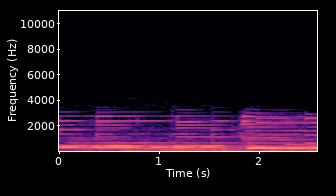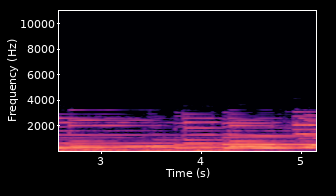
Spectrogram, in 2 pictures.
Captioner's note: vehicles rumbling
